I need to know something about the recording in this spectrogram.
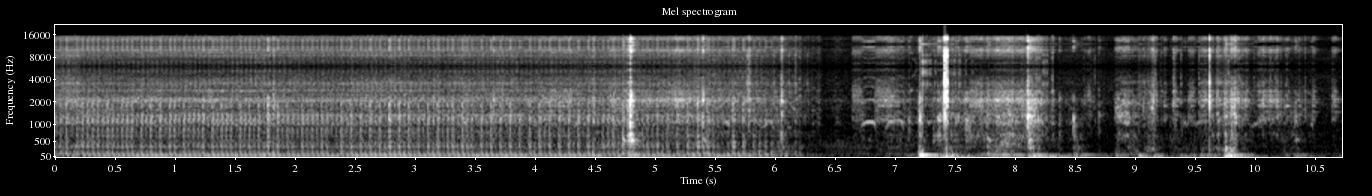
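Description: Off-road vehicle engine running steadily for about six seconds, with one sharp click near the five-second mark. The engine sound then falls away, leaving a few scattered knocks and thumps.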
